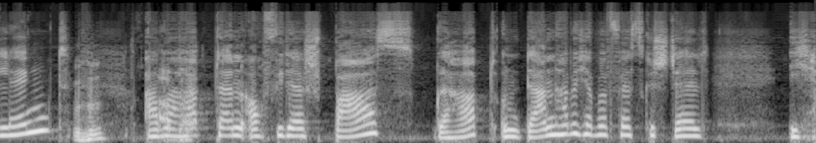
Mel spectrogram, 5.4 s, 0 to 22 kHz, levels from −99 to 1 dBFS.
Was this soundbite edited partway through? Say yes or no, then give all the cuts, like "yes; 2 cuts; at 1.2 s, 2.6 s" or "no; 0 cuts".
yes; 1 cut; at 2.9 s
